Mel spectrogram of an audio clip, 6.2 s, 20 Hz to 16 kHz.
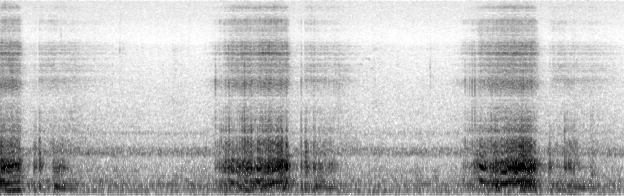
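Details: Pongo, a sleeping Beagle, snoring: rhythmic rough rattling snores about 23 a minute with quiet gaps between; ordinary canine snoring.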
